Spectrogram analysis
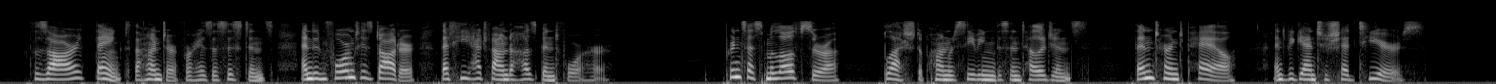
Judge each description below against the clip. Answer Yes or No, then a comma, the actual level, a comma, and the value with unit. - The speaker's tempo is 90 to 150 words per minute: Yes, average, 140 wpm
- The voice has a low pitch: No, high, 230 Hz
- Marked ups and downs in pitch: No, average, 4.4 semitones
